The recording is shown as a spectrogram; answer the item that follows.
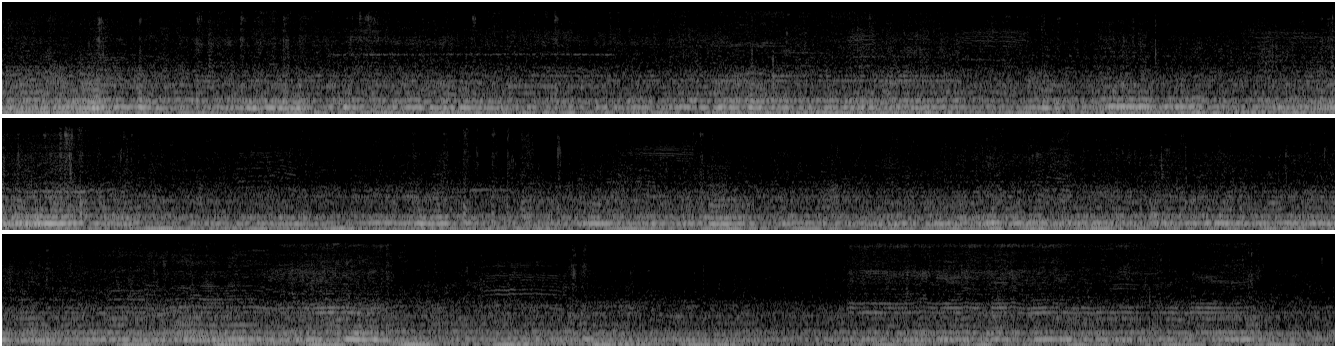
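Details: Twenty seconds of honey bees busy at work in an open hive on a fine, sunny day, microphone inside the hive: unbroken droning hum rising and falling gently, intermittent close buzzes, clicks and some low wind noise.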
